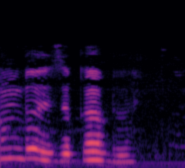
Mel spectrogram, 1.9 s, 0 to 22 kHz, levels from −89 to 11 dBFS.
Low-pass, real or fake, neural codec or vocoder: 7.2 kHz; real; none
